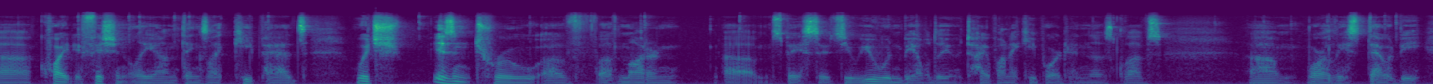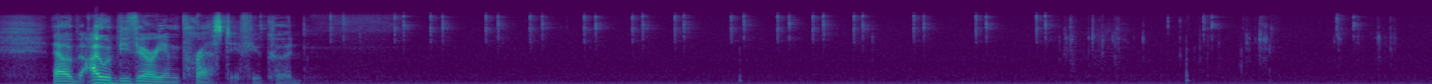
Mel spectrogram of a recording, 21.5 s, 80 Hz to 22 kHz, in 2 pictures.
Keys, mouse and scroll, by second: 3.4 click, 7.2 click, 8.2 middle click, 19.0 e, 20.2 s, 21.2 e.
